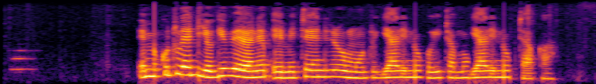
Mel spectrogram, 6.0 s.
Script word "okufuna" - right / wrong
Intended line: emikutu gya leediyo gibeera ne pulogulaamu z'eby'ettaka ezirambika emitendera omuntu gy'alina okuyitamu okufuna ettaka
wrong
